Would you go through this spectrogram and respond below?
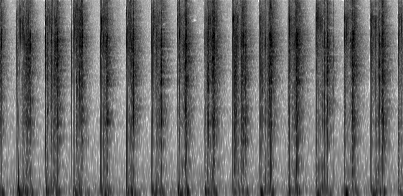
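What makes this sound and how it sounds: Long light-blue acrylic nails scratch and tap a small, solid pinkish-orange Himalayan salt rock chunk held in one hand. About seventeen quick, evenly paced bright scraping strokes, each a short crisp burst that cuts off with almost no ring, heavy in the high end with hardly any low rumble.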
